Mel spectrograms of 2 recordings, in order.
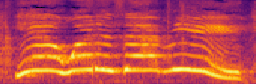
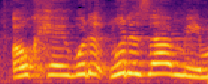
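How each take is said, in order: First: High-pitched mock mom voice; playful, much higher impression of mother butting in; imitating mom. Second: Raised pitch, puzzled reaction; mildly baffled, higher-pitched query; confused question. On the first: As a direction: pipe up like an insistent mother on speakerphone. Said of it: "My mom like". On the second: Retold or imitated. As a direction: ask the doctor to explain, a little higher. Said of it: "I'm like".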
